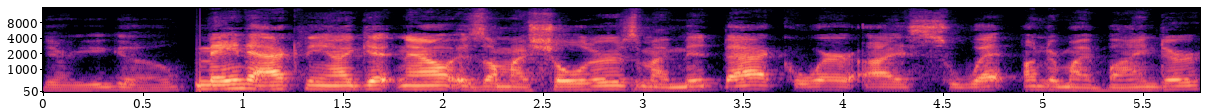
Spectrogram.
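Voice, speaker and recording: An ordinary speaking voice belongs to a man at a medium pitch, with ordinary pitch variation. He keeps a moderate pace with hardly any pauses. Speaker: vlogger. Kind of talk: personal video update. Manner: casual.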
